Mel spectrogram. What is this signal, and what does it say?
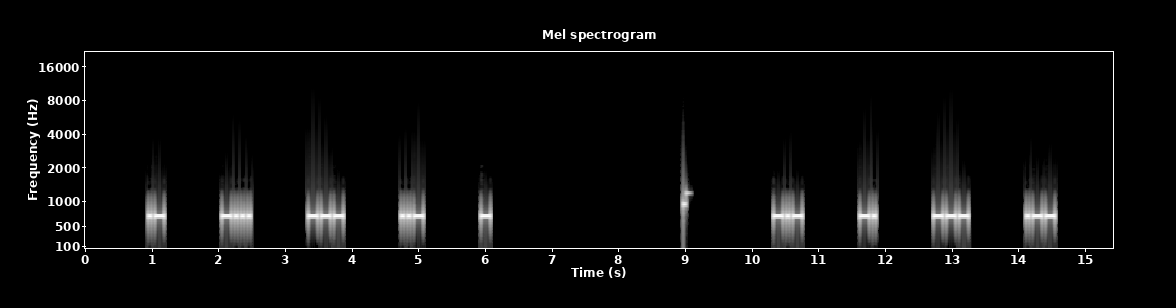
Morse code, heard as a keyed tone, about 25 wpm, spaced as for 9 wpm, 700 Hz. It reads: ABOUT KNOW
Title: 6x Character Spacing - Top 100 Words - 25wpm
